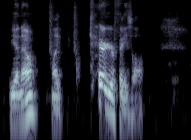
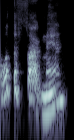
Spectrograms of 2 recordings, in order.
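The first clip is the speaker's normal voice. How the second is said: indignant; 9 semitones higher than usual. Retold or imitated. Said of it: "I'm like".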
